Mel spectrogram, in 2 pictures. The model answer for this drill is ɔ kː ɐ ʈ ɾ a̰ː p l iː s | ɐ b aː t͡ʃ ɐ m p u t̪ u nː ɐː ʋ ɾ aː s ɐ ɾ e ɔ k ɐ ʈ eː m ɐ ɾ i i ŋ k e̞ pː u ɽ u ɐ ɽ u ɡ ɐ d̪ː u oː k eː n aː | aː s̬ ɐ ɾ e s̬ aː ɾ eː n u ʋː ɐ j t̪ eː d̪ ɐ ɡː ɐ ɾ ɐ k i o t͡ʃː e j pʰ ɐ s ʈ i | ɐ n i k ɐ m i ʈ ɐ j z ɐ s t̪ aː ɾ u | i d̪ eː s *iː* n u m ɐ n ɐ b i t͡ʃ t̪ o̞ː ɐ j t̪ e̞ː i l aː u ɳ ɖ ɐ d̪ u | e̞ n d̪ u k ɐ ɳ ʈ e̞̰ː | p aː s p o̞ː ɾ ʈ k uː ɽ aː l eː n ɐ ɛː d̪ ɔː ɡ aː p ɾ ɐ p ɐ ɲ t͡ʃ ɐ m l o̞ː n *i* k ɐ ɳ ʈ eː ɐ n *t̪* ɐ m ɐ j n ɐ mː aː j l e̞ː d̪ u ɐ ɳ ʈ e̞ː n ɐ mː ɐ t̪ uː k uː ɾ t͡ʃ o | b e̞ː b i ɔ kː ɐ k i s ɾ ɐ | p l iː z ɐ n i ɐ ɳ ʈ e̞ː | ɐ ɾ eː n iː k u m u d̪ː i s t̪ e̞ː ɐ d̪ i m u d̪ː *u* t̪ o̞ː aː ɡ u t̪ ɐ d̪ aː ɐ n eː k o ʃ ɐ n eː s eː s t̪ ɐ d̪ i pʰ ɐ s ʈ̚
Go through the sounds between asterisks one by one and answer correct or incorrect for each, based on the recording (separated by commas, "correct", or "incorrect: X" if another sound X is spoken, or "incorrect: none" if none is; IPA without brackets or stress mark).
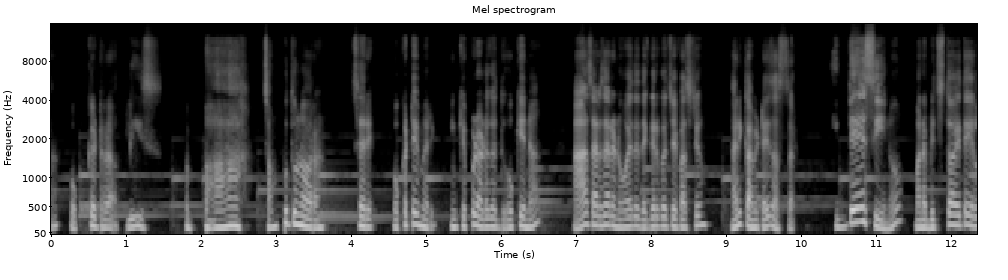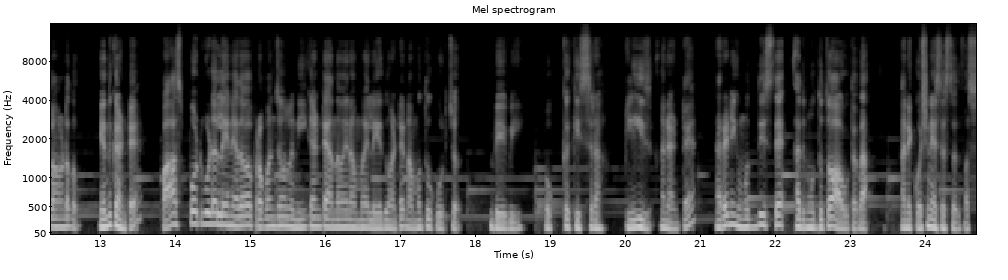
correct, incorrect: iː, incorrect: d̪, correct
